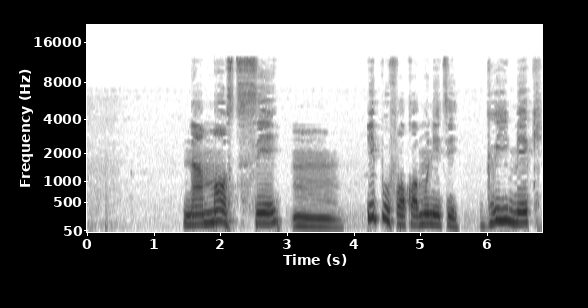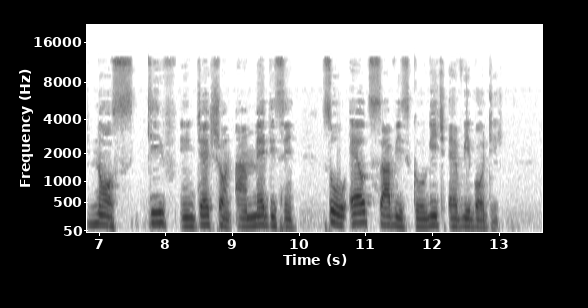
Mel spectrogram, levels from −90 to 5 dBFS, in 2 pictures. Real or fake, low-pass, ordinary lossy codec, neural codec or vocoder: real; 19.8 kHz; AAC, 32 kbps; none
